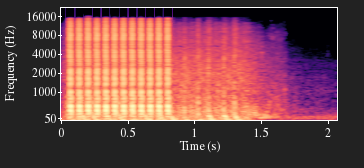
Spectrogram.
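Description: Rapid automatic gunfire from the video game PUBG: a tight, evenly spaced burst of about a dozen loud shots, followed by a ringing tail that fades away over the next second.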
